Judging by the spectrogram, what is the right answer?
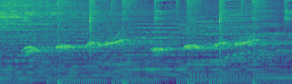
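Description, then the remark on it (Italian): A bright whistled melody glides and wavers over steady backing music with a rhythmic bass pulse, the tune repeating a rising phrase twice across the few seconds. “Se dimentichi la password, fischiettando ti dirò.”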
